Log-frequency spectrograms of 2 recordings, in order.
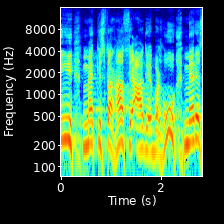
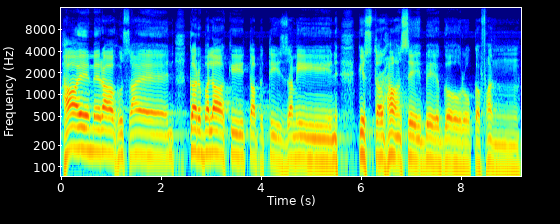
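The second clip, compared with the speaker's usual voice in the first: grieving lament; 6 semitones lower, much slower than usual. Acted. Fatima laments Husain in sermon.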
